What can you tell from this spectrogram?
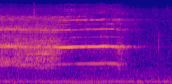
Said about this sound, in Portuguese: O galo começa a cantar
